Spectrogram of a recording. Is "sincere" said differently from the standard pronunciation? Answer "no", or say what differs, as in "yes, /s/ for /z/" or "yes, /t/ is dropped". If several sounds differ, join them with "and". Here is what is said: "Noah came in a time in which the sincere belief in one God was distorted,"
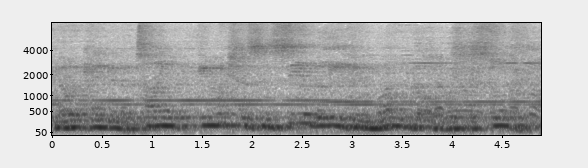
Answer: no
